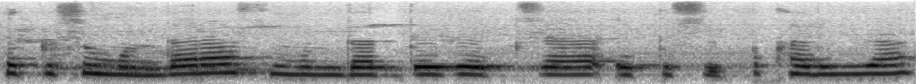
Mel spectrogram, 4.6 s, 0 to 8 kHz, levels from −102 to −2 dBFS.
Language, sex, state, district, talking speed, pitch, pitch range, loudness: Punjabi, female, Punjab, Kapurthala, 130 wpm, 260 Hz, 235-285 Hz, -14 LUFS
